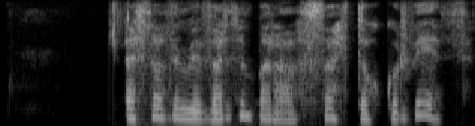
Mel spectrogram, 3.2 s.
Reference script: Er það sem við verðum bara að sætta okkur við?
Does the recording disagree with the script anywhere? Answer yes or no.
no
